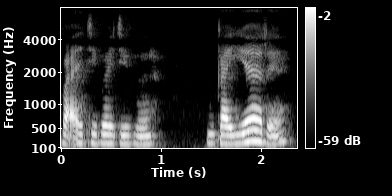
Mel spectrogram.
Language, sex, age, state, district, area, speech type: Bodo, female, 18-30, Assam, Kokrajhar, urban, spontaneous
